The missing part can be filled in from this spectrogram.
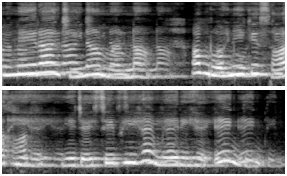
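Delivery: ordinary delivery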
